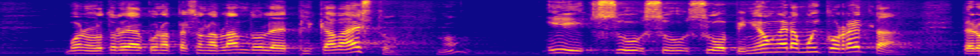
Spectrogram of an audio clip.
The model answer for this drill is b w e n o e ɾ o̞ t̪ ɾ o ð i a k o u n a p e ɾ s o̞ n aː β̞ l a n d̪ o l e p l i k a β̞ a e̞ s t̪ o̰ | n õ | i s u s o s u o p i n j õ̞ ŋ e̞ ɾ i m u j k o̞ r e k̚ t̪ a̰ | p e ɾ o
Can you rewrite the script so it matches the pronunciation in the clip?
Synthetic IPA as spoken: b w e n o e l o̞ t̪ ɾ o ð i a k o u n a p e ɾ s o̞ n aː β̞ l a n d̪ o l e p l i k a β̞ a e̞ s t̪ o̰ | n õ | i s u s u s u o p i n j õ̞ ŋ e̞ ɾ a m u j k o̞ r e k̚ t̪ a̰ | p e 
